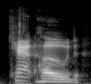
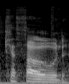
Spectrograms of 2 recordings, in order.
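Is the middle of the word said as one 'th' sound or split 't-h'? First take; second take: split; one sound. First: The middle is split into 't' and 'h'. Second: The middle is one smooth 'th' sound.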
